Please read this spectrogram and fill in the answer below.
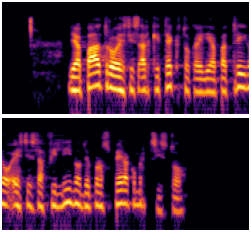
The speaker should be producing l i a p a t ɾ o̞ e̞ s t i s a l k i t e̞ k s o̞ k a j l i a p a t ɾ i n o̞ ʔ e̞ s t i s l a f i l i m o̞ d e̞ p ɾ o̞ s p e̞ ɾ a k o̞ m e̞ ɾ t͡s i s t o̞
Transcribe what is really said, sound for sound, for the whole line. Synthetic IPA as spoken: l i a p a t ɾ o̞ e̞ s t i s a ɾ k i t e̞ k t o̞ k a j l i a p a t ɾ i n o̞ ʔ e̞ s t i s l a f i l i n o̞ d e̞ p ɾ o̞ s p e̞ ɾ a k o̞ m e̞ ɾ t͡s i s t o̞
